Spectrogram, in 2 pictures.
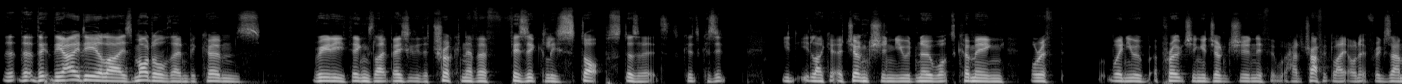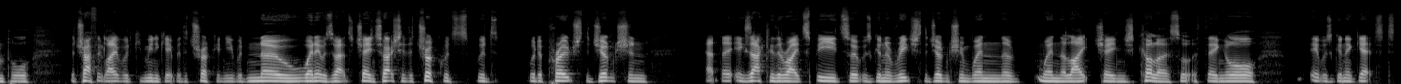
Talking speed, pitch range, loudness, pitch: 230 wpm, 145-160 Hz, -23 LUFS, 150 Hz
